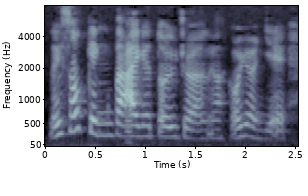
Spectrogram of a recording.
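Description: A woman interpreting a sermon phrase by phrase, speaking in a brisk, fluent and eager way. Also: fairly high pitch, expressive, creaky, a bit bright.

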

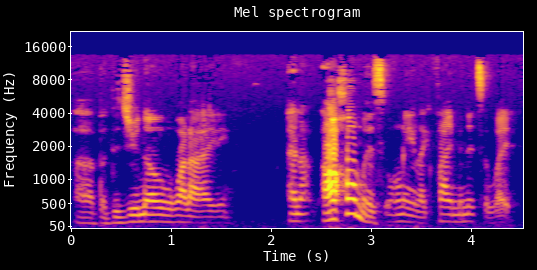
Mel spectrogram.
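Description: Woman preaching, super low voice, choppy short phrases w pauses for translator. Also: rough recording. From Taiwan. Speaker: preacher giving testimony. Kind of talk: sermon with line-by-line interpretation.

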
